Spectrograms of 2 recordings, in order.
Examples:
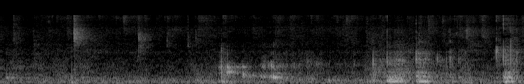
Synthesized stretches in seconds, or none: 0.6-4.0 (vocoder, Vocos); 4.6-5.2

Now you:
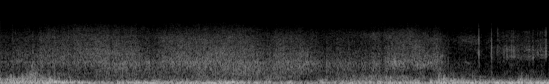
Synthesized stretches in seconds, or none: none

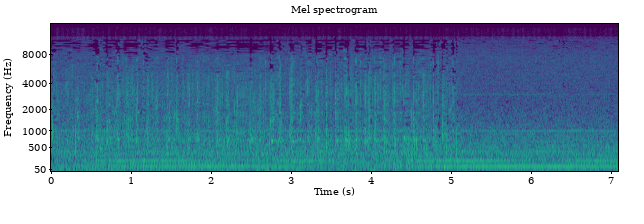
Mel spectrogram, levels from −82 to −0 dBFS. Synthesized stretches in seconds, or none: 2.4-3.2 (vocoder, Vocos); 3.6-4.4

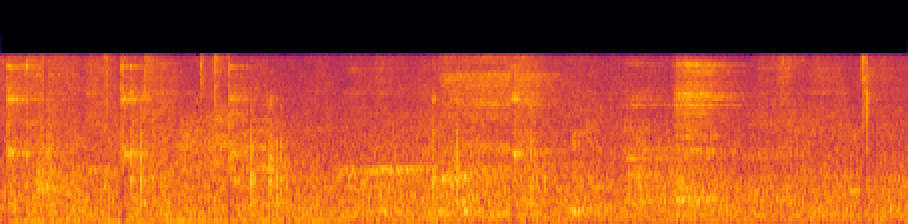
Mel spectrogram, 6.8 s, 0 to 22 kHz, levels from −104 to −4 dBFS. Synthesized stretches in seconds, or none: 0.0-0.9 (vocoder, BigVGAN v2); 2.1-5.1; 5.8-6.8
